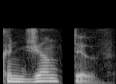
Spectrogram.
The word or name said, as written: conjunctive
